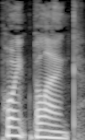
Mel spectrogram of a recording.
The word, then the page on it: point-blank: American English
